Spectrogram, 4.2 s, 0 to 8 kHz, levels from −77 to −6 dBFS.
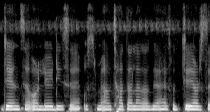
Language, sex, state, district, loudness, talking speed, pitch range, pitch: Hindi, female, Uttar Pradesh, Shamli, -16 LUFS, 185 wpm, 215-225 Hz, 220 Hz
